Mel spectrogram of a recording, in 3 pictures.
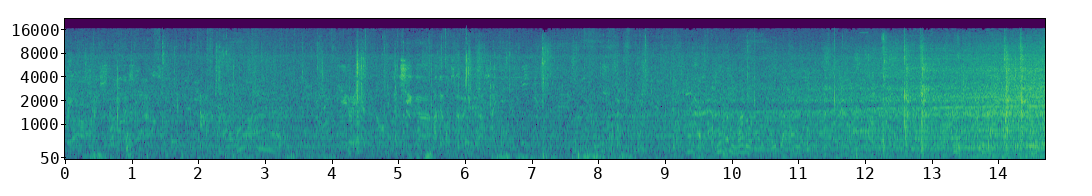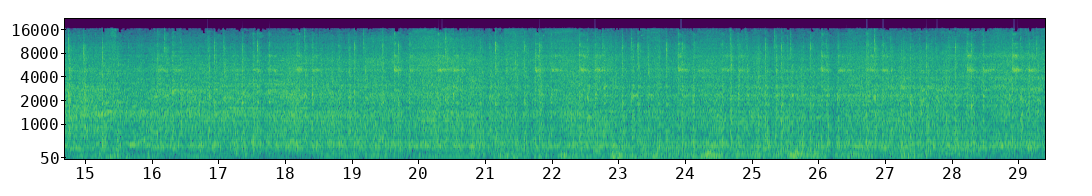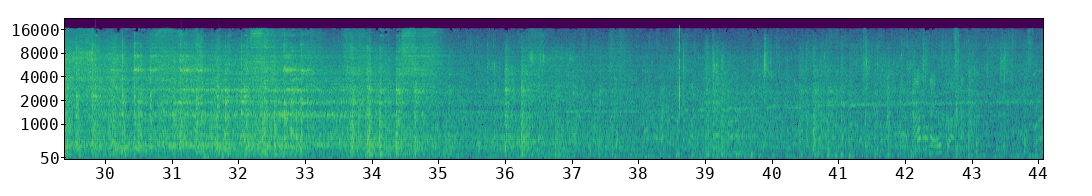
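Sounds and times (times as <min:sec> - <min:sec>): electric train running hum: 0:08.0 - 0:44.0
wheels clacking over rail joints: 0:10.1 - 0:44.0.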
